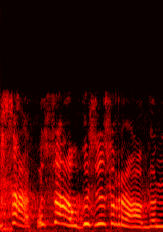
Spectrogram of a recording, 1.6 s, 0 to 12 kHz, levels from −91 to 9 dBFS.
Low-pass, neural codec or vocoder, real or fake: 7.2 kHz; codec, 16 kHz, 16 kbps, FunCodec, trained on Chinese and English, 50 frames a second; fake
